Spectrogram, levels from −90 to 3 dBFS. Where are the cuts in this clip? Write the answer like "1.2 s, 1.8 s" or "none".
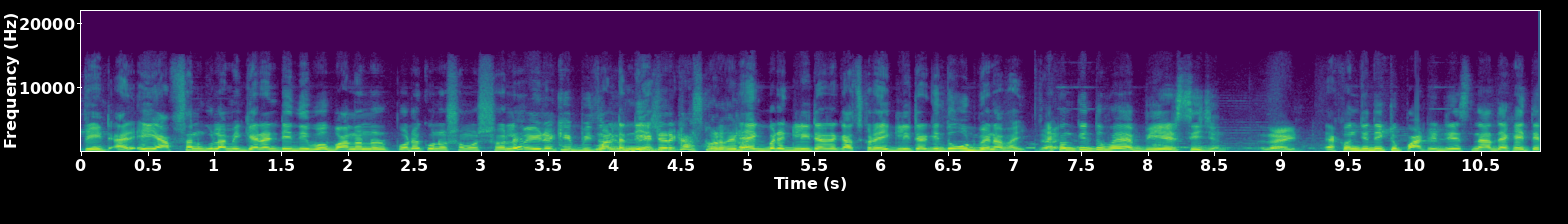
7.1 s, 9.2 s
